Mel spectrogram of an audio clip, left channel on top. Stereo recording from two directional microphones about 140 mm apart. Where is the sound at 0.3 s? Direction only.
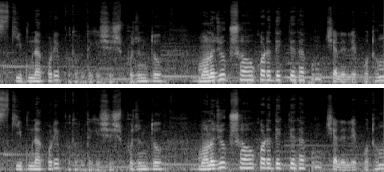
Centre (ahead or behind).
